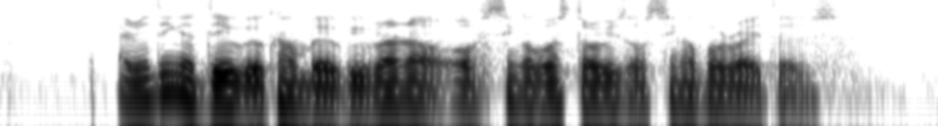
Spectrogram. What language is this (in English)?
English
